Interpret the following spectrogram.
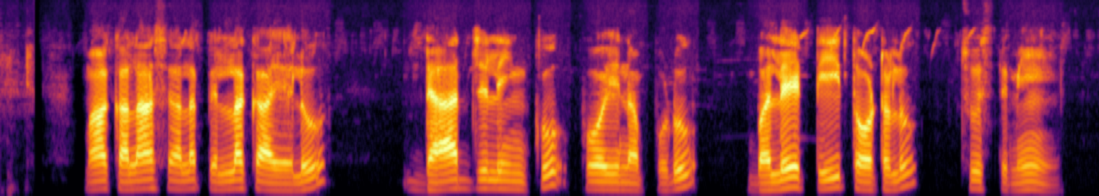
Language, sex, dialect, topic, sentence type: Telugu, male, Southern, agriculture, statement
